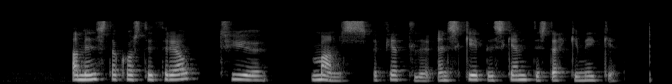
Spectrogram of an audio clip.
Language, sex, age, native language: Icelandic, female, 40-49, Icelandic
